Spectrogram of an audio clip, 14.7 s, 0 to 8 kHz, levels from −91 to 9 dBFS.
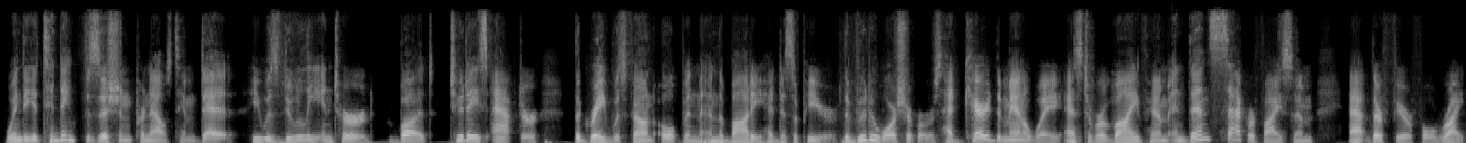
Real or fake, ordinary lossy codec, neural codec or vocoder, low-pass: fake; AAC, 48 kbps; codec, 16 kHz, 0.5 kbps, X-Codec, HuBERT features, trained on LibriSpeech; 7.2 kHz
